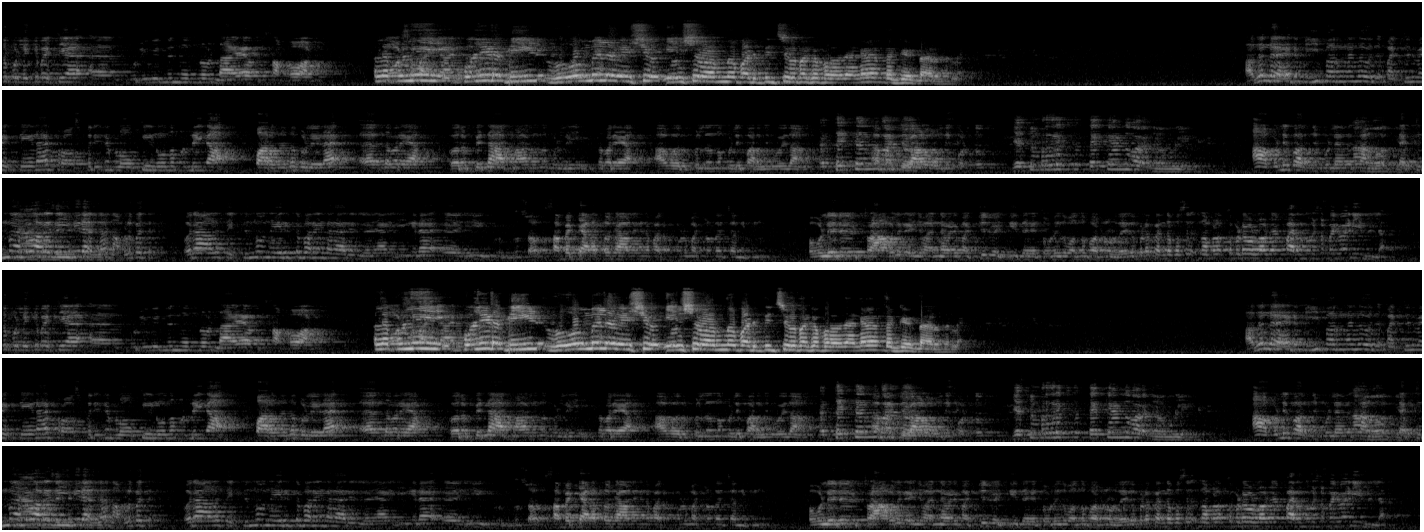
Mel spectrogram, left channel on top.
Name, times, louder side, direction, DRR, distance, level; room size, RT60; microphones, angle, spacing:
voice 1, 0.0-3.2 3.8-4.8 5.2-6.0 12.4-16.4 16.7-18.4 18.7-22.3 22.9-24.0 26.7-27.9 28.3-29.8 30.2-36.0 36.5-42.2, equal, ahead, 2 dB, 1.2 m, -39 dB
voice 2, 3.7-9.6, right 4 dB, 70° right, 11 dB, 0.6 m, -26 dB
voice 3, 22.4-23.4 24.3-26.1 27.7-29.4, right 1 dB, 20° right, 0 dB, 2.0 m, -41 dB
19.0 x 7.4 x 3.5 m, 0.95 s
head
